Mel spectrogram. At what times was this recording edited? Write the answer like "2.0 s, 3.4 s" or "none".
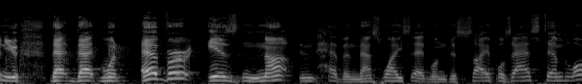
2.9 s, 4.0 s, 4.5 s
